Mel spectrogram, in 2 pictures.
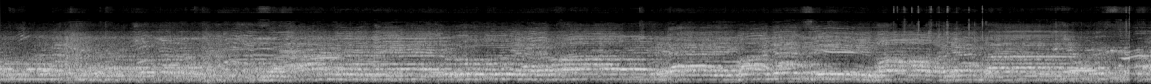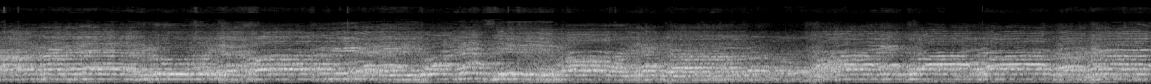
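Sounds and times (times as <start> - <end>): men chanting in unison: 0.0 - 23.0.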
